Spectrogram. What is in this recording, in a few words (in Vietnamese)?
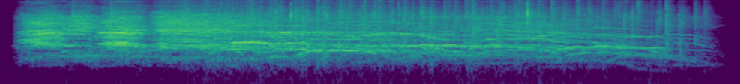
am thanh nhieu nguoi noi happy birthday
